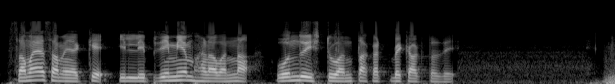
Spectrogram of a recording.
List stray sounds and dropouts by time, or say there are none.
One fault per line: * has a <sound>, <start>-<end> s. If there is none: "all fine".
all fine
